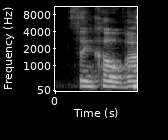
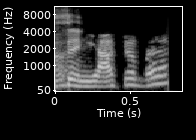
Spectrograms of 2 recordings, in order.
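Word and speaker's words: Siniakova: And I'm going to pronounce the girl's name wrong. Sinkova. Senyakova?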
